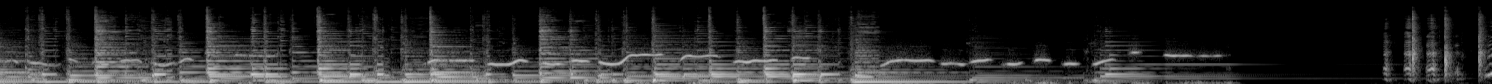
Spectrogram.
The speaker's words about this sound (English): Whistling's hard. Nice job, guys. Very nice job.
